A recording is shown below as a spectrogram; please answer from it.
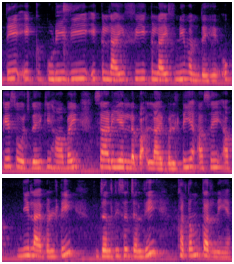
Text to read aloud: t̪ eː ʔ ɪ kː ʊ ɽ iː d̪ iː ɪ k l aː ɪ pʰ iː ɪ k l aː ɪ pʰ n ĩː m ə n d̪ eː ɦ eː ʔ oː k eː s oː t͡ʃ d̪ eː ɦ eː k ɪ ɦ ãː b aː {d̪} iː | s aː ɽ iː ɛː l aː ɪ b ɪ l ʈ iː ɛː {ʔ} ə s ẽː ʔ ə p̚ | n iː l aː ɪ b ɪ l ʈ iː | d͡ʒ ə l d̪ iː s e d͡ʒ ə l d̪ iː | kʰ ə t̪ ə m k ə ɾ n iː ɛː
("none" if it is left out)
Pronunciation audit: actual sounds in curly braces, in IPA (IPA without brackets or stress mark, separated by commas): none, ʔ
